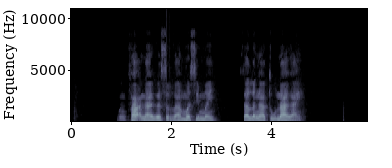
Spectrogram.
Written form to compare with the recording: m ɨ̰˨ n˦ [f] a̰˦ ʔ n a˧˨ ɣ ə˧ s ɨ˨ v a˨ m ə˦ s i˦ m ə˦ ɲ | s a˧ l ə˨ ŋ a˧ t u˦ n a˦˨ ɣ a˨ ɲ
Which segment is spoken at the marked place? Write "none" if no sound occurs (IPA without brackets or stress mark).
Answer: f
